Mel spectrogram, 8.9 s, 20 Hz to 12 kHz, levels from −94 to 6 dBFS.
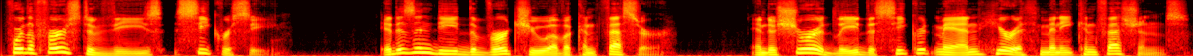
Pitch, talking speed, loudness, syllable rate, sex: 150 Hz, 145 wpm, -18 LUFS, 4.9 syllables/s, male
